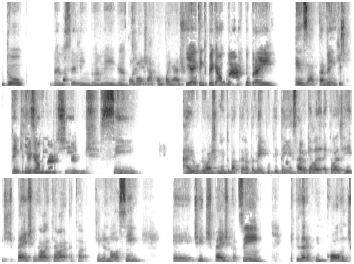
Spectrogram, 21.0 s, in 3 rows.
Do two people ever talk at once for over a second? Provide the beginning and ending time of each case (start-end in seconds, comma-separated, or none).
6.5-8.2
